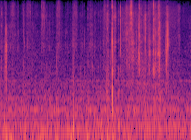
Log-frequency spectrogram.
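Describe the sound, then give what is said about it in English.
Soft papery rustling and scraping as cards are pulled out of a deck during a card game, taking out the Arcane Researches tome cards that were shuffled in, with a quick run of small flicks and clicks and no talking. “Which I actually shuffle in the deck. I need to pull that out.”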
